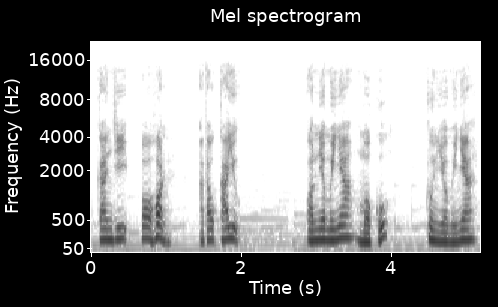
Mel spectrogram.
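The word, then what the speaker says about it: 木: Onyominya moku, kunyominya ki.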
